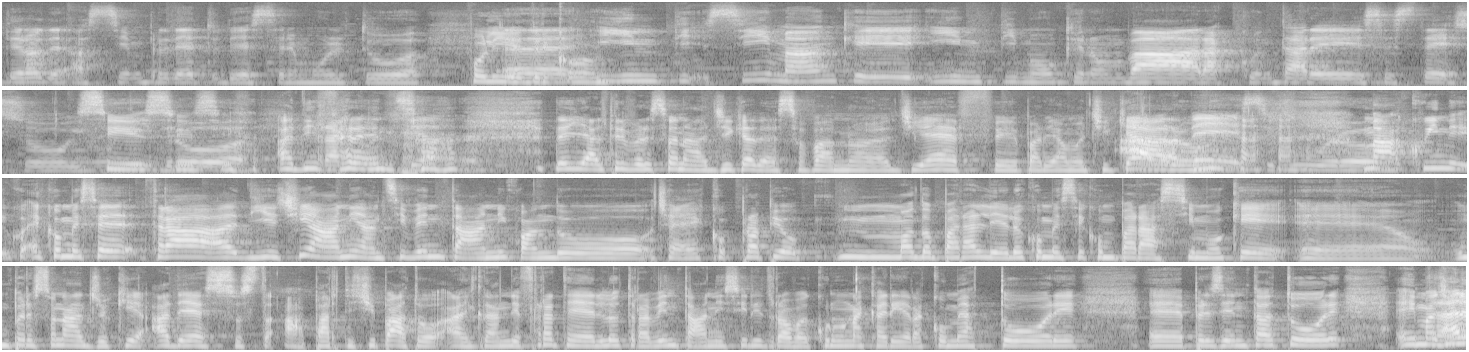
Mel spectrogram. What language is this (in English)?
Italian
